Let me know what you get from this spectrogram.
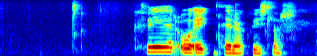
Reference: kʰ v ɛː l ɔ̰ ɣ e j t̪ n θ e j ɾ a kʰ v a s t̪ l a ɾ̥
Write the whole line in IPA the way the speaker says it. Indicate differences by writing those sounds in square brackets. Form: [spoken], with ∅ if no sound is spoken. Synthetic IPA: kʰ v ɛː [ɾ] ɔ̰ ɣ e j t̪ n θ e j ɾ a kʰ v [i] s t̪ l a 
